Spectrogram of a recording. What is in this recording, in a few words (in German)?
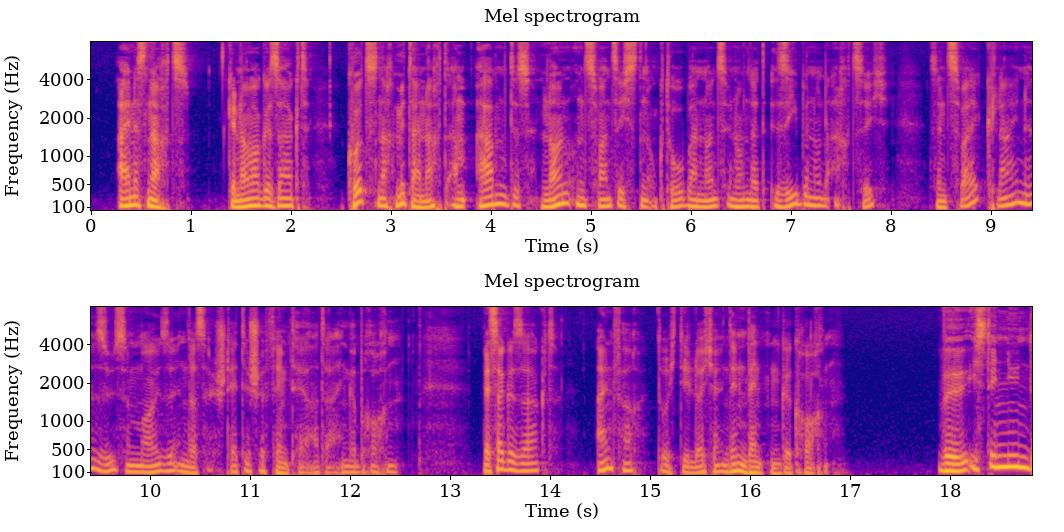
Hoerbuch; Die Zwei Ratten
